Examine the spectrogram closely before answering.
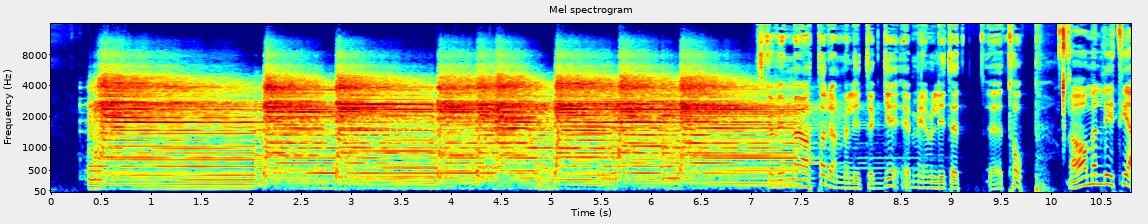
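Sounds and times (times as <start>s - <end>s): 
electric guitar sustained chords through germanium overdrive pedal with controls at noon: 0.4s - 7.4s
speech: 7.7s - 10.7s.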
